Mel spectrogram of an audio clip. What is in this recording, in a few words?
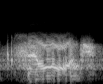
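"sam launch", English; Ka-50; Wingman Messages; DCS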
